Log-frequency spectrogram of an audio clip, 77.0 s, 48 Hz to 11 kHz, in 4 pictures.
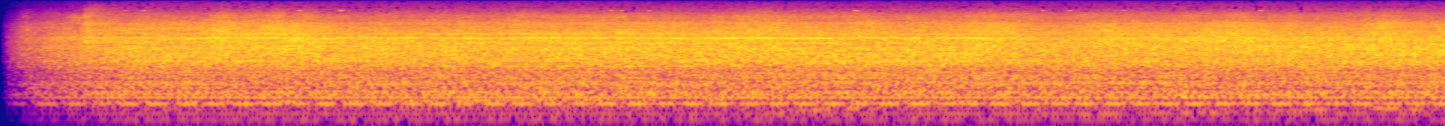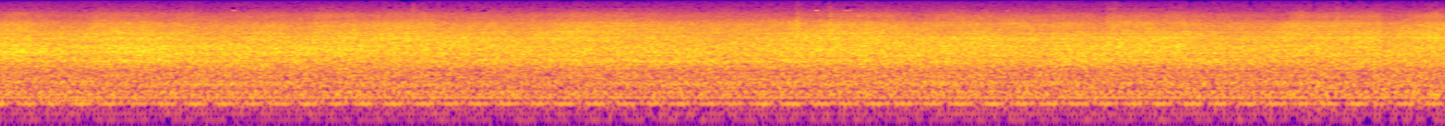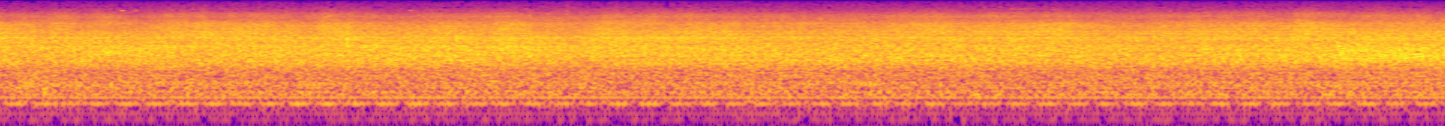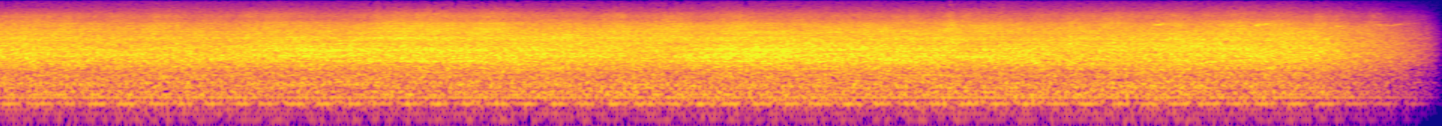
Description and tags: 12092014 mostki parking las vegas
Fieldrecording made during field pilot reseach (Moving modernization
project conducted in the Department of Ethnology and Cultural
Anthropology at Adam Mickiewicz University in Poznan by Agata Stanisz and Waldemar Kuligowski). Soundscape of the Las Vegas parking site near of the national road no. 92. Mostki village. Recordist: Robert Rydzewski. Editor: Agata Stanisz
